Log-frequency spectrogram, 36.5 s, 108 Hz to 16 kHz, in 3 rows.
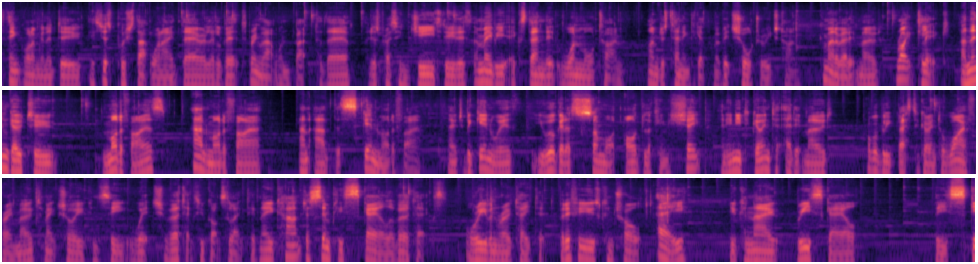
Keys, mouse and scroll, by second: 1.0 g, 2.3 click, 3.0 g, 3.8 click, 4.5 g, 5.6 click, 7.0 e, 8.3 click, 9.9 Tab, 11.1 right click, 13.2 click, 16.7 click, 19.6 middle click, 19.7 middle click, 21.2 Tab, 23.3 z, 23.8 click, 25.0 middle click, 27.9 s, 29.4 click, 29.9 r, 30.4 Escape, 32.3 ctrl+a.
